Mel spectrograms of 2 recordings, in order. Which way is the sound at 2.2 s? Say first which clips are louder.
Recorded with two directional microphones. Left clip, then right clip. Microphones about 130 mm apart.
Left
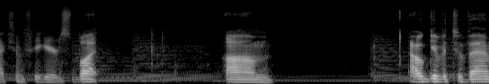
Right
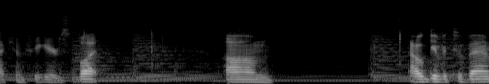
Left 7 dB; 40° left (ahead or behind).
